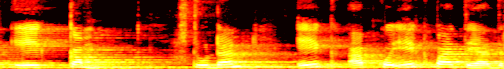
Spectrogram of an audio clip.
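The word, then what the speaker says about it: एकम्: तो आपको इसका प्रोनाउंसिएशन एकम करना है, एक म ऐसे नहीं बोलना है, एकम।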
